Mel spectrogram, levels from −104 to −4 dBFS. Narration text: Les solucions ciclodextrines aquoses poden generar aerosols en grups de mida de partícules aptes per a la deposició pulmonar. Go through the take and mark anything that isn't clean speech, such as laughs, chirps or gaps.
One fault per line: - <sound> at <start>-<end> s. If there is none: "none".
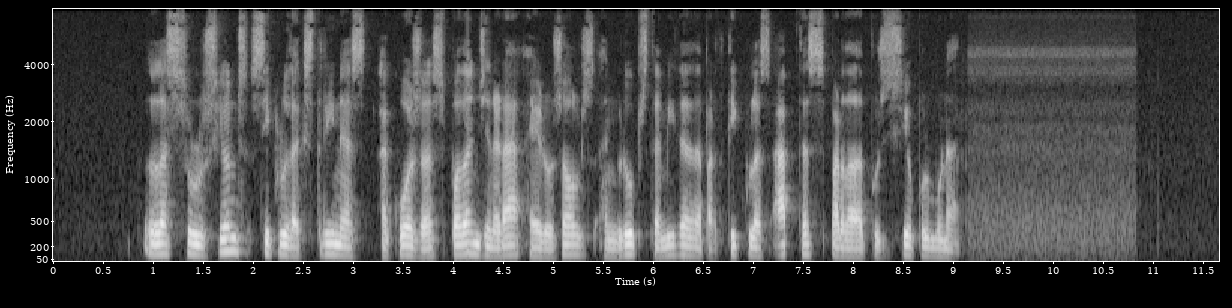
none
